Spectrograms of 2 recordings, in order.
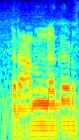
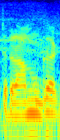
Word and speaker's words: Ramnagar: so that's Ram good ramnagar Fort sorry I keep pronouncing it ramard again and again and that's the small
